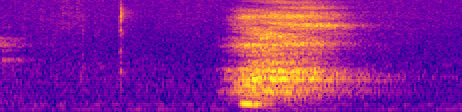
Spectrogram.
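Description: A woman sighing: one long breathy exhale about a second in, with a short "ow".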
